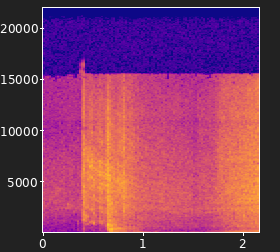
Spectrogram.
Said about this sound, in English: Harris watches, mouth agape, as Sarah roars off, driving on the wrong side of the road.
